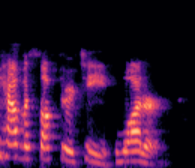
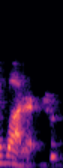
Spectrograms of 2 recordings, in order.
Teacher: you pronounce it d instead of t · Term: d sound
